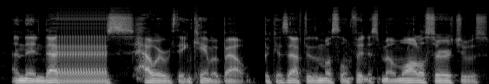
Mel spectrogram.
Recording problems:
audio freezing; at 0.5 s

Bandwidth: 15 kHz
